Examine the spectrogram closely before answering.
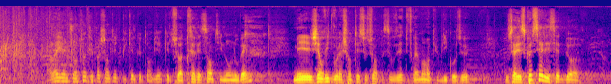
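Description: A man speaks through a microphone in a large hall.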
